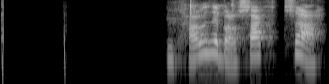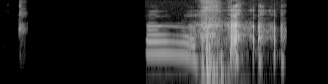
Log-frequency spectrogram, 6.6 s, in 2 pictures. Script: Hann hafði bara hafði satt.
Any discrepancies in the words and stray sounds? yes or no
yes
